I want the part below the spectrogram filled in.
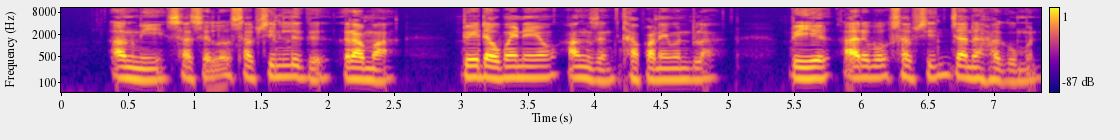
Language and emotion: Bodo, sad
